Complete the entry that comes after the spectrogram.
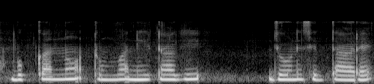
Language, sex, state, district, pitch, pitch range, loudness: Kannada, female, Karnataka, Bangalore, 225 Hz, 220-240 Hz, -13 LUFS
